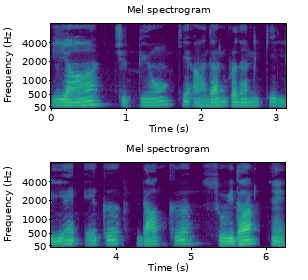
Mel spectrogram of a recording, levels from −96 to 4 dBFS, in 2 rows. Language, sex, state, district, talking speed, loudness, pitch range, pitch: Hindi, male, Bihar, Vaishali, 105 wpm, -33 LUFS, 110-130 Hz, 115 Hz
